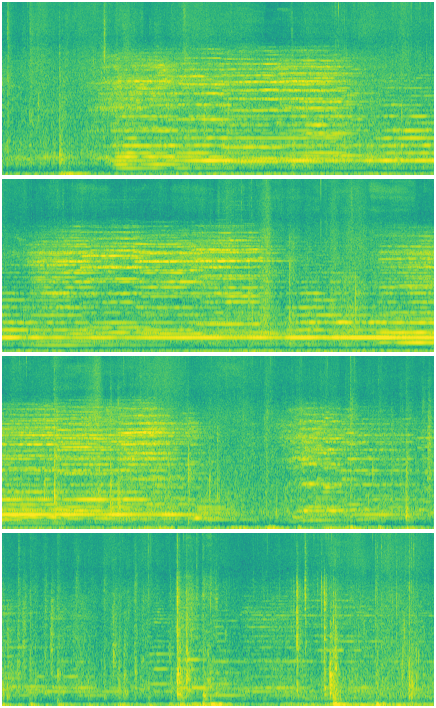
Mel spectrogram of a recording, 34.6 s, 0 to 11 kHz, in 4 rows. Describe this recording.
"Round Noon bells on Saturday with open market in the time of COVID19" Soundwalk, Chapter XVIX of Ascolto il tuo cuore, città. I listen to your heart, city, Saturday April 18th 2020. San Salvario district Turin, walking to Corso Vittorio Emanuele II and back, thirty nine days after emergency disposition due to the epidemic of COVID19. Start at 11:55 p.m. end at 12:20p.m. duration of recording 35'30'', Files has been filtered in post editing to limit wind noise. The entire path is associated with a synchronized GPS track recorded in the (kmz, kml, gpx) files downloadable here:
